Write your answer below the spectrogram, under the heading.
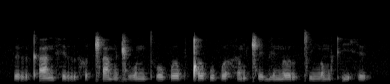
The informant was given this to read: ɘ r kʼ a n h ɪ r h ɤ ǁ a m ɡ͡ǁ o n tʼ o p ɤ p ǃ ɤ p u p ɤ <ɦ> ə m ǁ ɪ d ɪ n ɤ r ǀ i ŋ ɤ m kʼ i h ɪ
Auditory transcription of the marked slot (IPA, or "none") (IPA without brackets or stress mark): h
